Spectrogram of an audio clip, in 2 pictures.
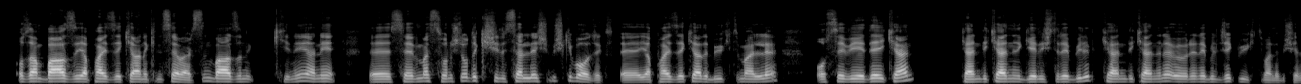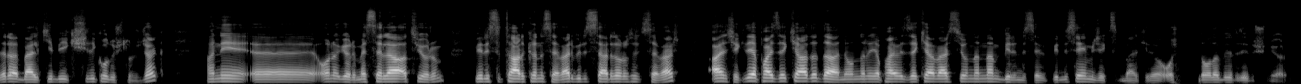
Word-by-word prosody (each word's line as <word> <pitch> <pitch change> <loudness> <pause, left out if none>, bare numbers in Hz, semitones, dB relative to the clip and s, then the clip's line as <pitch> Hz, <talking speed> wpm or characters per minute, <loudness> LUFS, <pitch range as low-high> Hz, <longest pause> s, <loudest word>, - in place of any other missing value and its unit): o - - -3
zaman 145 +1 +3
bazı 140 -2 +8
yapay 135 0 +4
zekânınkini 120 0 -1
seversin, 155 +5 -1
bazınınkini, 135 +2 +1
hani, 140 0 -1 0.4
eee, 125 0 +2
sevmezsin, 140 +5 -2
sonuçta 140 +3 -4
o 165 - -4
da 180 - 0
kişiselleşmiş 150 +1 -3
gibi 175 -3 -5
olacak. 105 -4 +1
S - - -22
eee - - -1
yapay 120 +4 +1
zekâ 130 +3 +2
da 125 -3 -5
büyük 130 +2 -7
ihtimalle 130 +5 -1 0.4
o 120 - -3
seviyedeyken 140 - +2 0.5
kendi 125 +2 +2
kendini 135 -3 +4
geliştirebilir, 125 +7 -1
kendi 130 -1 -1
kendine 135 +3 0
öğrenebilecek 130 0 -3
büyük 125 -4 -10
ihtimalle 100 -3 -8
bir 90 - -18
şeyleri. 125 +3 -3
Ha, 130 - +2
belki 115 +2 0
bir 130 -1 -6
kişilik 135 +5 -10
oluşturacak. 110 -10 -5 0.4
Hani, 130 +2 -3
eee, 115 -4 -2
ona 135 0 -3
göre 125 -3 -2
mesela 135 +2 +5
atıyorum, 130 +1 -4 0.3
birisi 135 0 -5
Tarkan'ı 140 0 +4
sever 130 +1 0
birisi 130 -2 -8
Serdar 130 0 +1
Ortaç'ı 130 -1 -11
sever. - - 0 0.3
Aynı 145 0 +5
şekilde 155 - -5
yapay 155 -1 +5
zekâda 150 0 +2
da, - - +7
hani, 115 +1 0
onların 125 +2 -6
yapay, 130 +1 +1
eee, 130 - -5
zekâ 135 +2 0
versiyonlarından 135 -1 -2
birini 105 -4 -7
sevip 100 0 -12
birini 115 +1 -11
sevmeyeceksin 120 -6 -7
belki 85 0 -13
de 95 - -9
o - - -7
şekilde - - -14
olabilir 110 0 -5
diye - - -10
düşünüyorum. 450 +1 -19
130 Hz, 175 wpm, -23 LUFS, 120-140 Hz, 0.5 s, bazı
